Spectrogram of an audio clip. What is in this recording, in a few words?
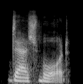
"dashboard", Indian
